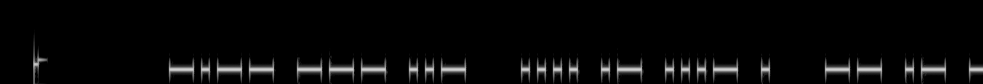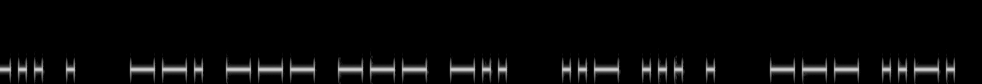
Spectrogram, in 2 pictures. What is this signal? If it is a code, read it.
Morse code, heard as a keyed tone, about 15 wpm, 700 Hz. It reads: YOU HAVE MADE GOOD USE OF
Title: Sentences from Top 1000 Words - Review Part 1 - 15wpm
